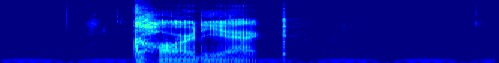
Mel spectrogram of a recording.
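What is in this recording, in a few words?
"cardiac" English, American accent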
